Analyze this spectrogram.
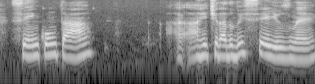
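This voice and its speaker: A woman talks at a very slow pace in a medium pitch with fairly even intonation. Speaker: guest sharing faith testimony. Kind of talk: testimony.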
